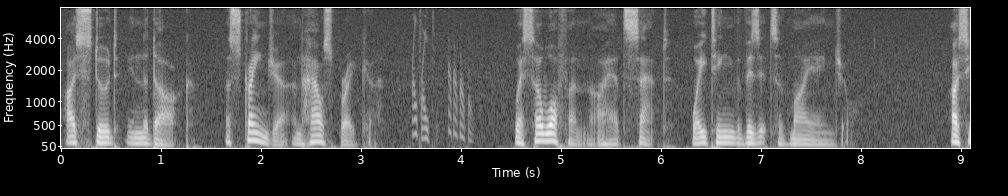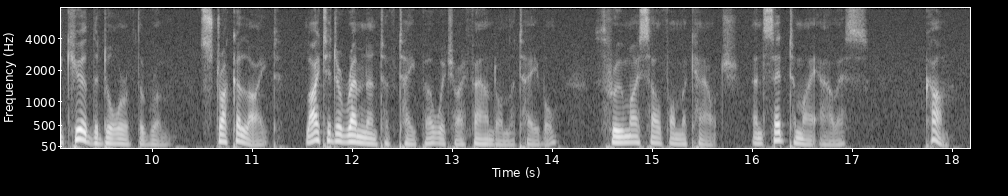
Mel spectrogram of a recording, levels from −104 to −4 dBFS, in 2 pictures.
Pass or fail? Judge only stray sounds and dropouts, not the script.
fail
